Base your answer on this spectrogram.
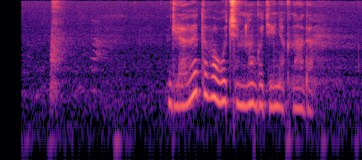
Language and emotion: Russian, sad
